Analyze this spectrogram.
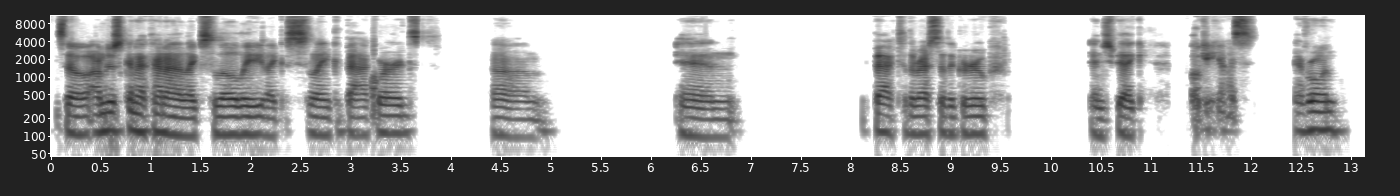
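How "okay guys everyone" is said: stage-whispering. Player's character slinks back to the group to warn them, stage whisper. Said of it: "just stage whispering".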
